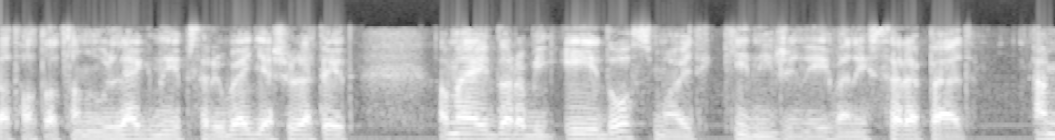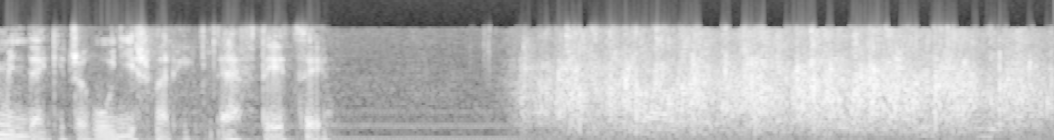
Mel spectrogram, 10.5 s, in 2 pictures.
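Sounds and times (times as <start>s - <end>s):
speech: 0.0s - 7.0s
audience applause: 7.8s - 10.5s.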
